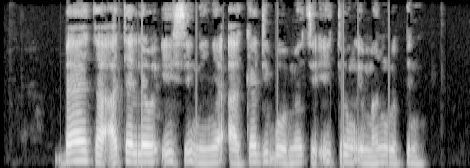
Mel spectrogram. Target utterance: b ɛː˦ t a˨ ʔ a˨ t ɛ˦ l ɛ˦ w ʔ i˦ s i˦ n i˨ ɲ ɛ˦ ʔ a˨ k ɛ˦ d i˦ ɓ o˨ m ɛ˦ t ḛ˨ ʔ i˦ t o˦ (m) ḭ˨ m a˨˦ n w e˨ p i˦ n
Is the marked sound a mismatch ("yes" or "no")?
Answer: yes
